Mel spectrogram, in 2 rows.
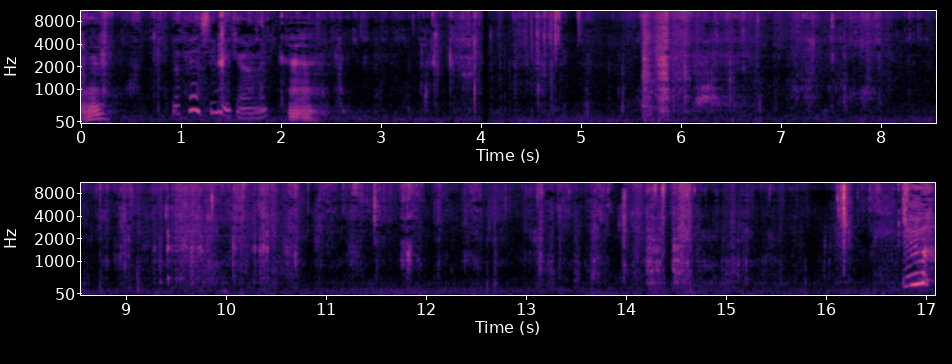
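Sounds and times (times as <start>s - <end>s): low steady hum: 0.0s - 17.0s
pizza being chewed: 0.0s - 17.0s.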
